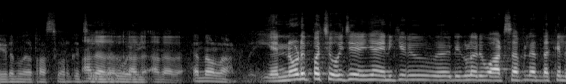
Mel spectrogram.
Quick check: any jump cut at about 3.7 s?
no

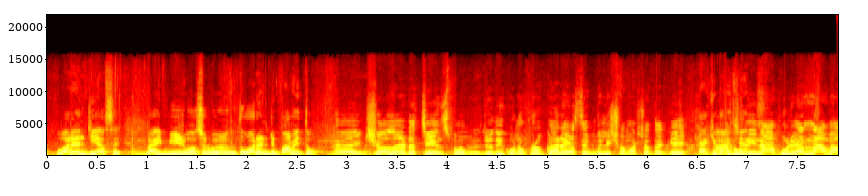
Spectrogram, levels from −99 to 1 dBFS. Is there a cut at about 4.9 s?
no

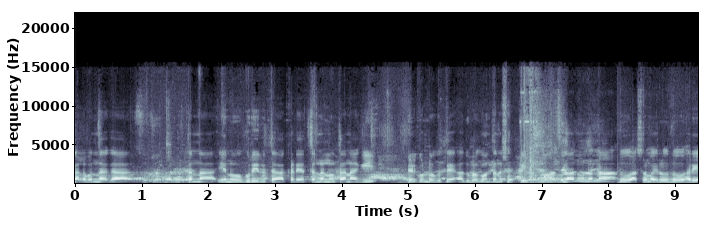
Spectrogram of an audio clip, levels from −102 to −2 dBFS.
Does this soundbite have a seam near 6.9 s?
yes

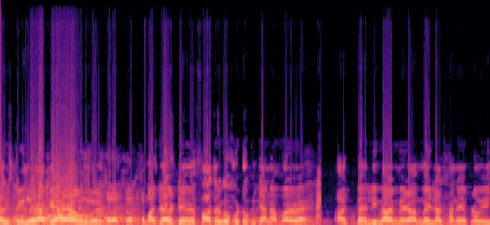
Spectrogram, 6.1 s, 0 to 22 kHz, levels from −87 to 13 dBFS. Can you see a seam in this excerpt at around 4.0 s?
yes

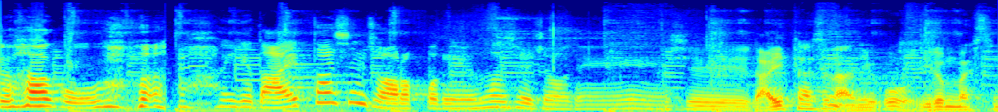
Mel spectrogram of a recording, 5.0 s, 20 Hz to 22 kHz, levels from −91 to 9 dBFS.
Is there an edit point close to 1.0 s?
yes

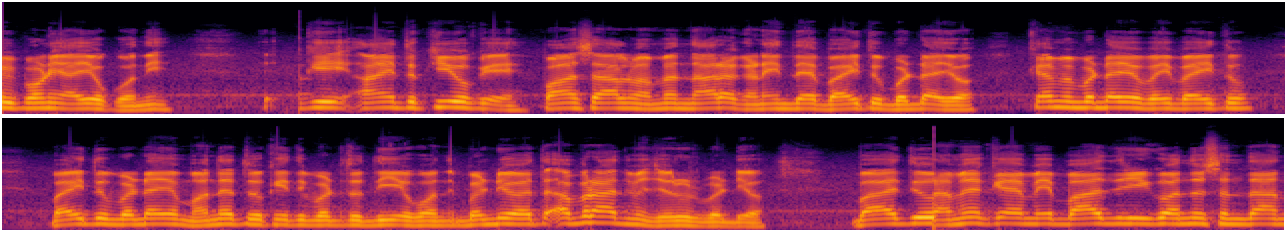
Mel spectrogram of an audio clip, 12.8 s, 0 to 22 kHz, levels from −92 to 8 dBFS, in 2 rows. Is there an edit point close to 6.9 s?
no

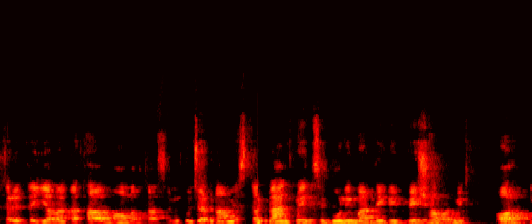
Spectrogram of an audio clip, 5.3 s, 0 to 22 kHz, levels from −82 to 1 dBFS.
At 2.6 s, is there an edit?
yes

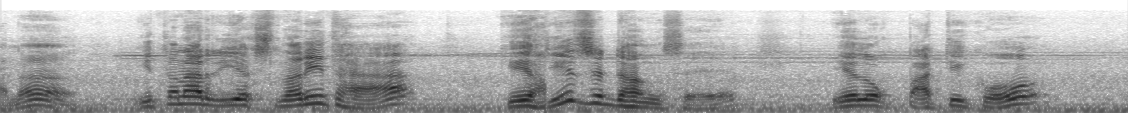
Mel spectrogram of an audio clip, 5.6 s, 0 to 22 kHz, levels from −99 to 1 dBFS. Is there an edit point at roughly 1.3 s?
no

